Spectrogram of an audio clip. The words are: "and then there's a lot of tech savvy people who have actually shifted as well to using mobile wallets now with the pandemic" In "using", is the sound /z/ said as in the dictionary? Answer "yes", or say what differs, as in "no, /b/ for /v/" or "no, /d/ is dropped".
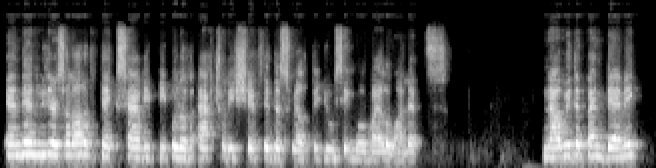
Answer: no, /s/ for /z/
